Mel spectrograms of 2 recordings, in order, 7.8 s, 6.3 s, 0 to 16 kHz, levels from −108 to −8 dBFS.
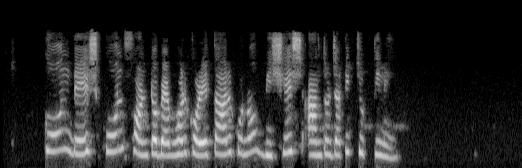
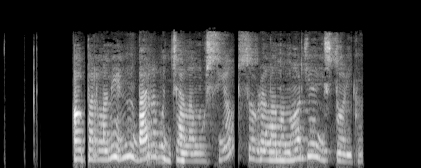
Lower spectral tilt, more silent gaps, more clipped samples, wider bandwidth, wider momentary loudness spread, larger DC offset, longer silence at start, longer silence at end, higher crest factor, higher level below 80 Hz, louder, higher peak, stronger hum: second, -1 dB/octave vs -4 dB/octave; second, none vs 3.52-3.56 s; neither; about the same, 8 kHz vs 8.2 kHz; second, 10 LU vs 13 LU; neither; second, 0.65 s vs 1.1 s; first, 1.9 s vs 0.9 s; about the same, 20 dB vs 24 dB; second, -82 dBFS vs -70 dBFS; second, -31 LUFS vs -23 LUFS; second, -12 dBFS vs -2 dBFS; neither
